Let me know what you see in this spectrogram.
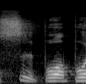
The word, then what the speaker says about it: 示非: 好，示非这个字哈，其实发音叫做示波，玻璃的波，示波的意思。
